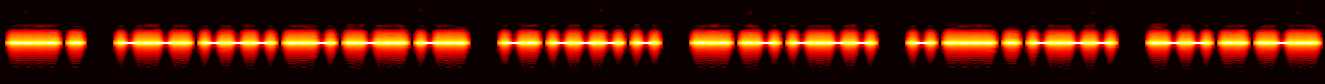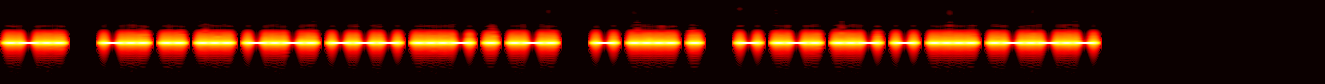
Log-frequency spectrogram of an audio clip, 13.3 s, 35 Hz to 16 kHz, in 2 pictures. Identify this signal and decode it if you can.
Morse code, heard as a keyed tone, about 40 wpm, 700 Hz. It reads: HE COULD NOT SAY THEY WILL DISCOVER THE TRUTH.
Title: Sentences from Top 1100 Words 40wpm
